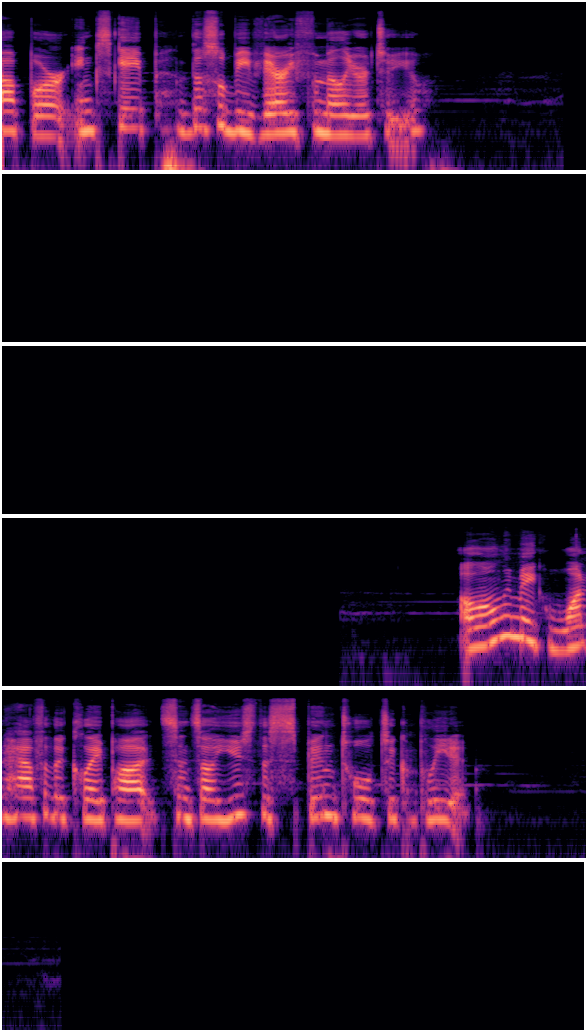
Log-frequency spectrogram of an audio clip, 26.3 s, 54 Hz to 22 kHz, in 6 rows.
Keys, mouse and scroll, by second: 2.2-19.9 drag.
